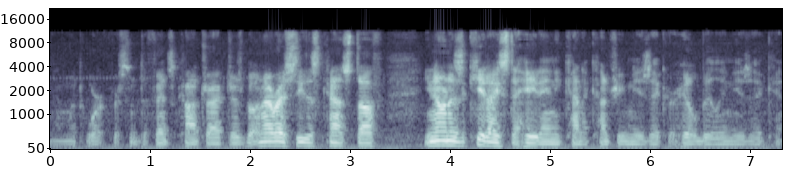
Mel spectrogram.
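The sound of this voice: A man with an Ohio accent and a very deep, low pitch talks at a very fast pace in a bright, sharp tone, with ordinary pitch variation and big swings in loudness. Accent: Ohio, Midwestern.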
